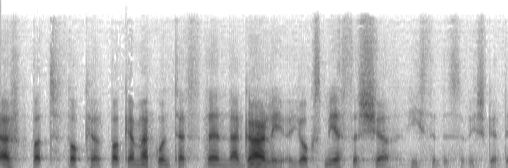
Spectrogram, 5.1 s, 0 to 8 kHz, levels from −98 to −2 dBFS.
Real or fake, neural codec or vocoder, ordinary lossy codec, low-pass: fake; codec, 16 kHz, 0.2 kbps, FocalCodec; AAC, 32 kbps; 7.2 kHz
